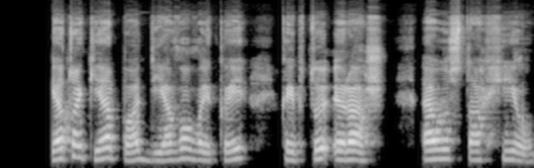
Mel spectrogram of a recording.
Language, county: Lithuanian, Kaunas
